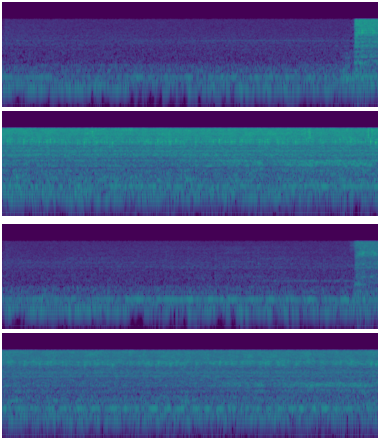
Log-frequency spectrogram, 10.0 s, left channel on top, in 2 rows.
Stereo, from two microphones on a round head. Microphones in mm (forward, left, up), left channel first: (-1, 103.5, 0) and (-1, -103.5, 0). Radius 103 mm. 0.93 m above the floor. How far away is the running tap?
About 0.7 m.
